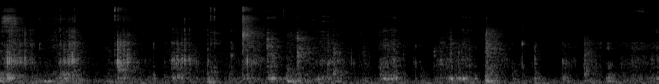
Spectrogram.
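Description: Tortilla chips being bitten and chewed, a run of irregular crunches.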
